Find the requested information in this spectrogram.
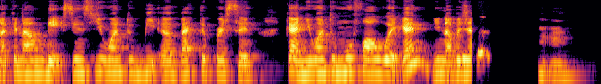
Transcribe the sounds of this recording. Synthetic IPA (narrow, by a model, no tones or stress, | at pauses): nɔʔ̚kənaãmbeʔsĩnsjuwɔ̃ntubiʔəbɛt̪əpəsə̃n | kɛ̃njuwɔ̃ntumuffɔwəd̚kãnjunɔʔ̚bəd͡ʒa | m̩ʔm̩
